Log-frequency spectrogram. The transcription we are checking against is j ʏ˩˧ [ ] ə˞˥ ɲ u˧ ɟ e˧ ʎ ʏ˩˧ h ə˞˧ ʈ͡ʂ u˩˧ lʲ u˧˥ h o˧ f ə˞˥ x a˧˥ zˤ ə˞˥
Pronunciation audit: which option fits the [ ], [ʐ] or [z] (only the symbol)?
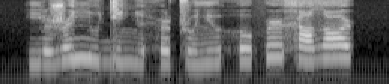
ʐ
